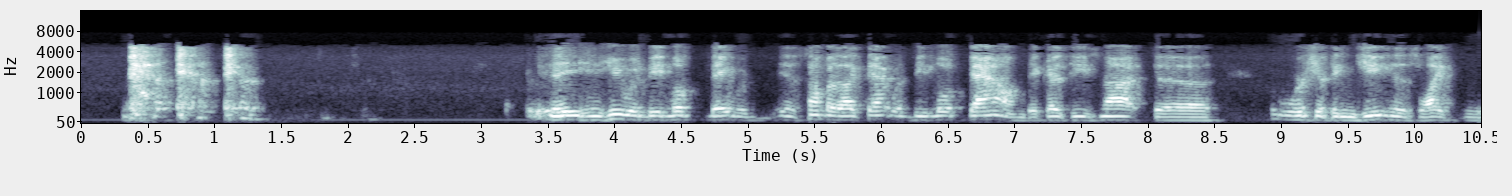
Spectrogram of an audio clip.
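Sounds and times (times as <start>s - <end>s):
faint hum: 0.0s - 10.5s
speech: 0.3s - 1.0s, 3.5s - 10.5s
harsh coughs: 0.4s - 1.4s.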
